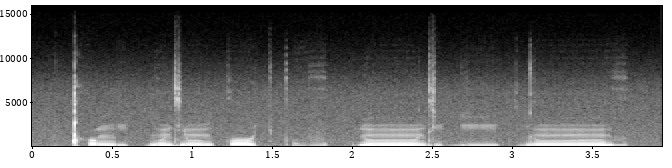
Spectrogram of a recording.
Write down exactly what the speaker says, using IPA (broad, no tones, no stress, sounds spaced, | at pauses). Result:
ǃʰ o ŋ iː k ɡ ũ d j ũː ɡ k oː c pʼ o̤ v | ɗ ũː d i ɠ i | d ũː v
